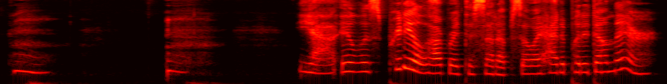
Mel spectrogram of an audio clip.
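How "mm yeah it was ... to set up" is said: ordinary talk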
